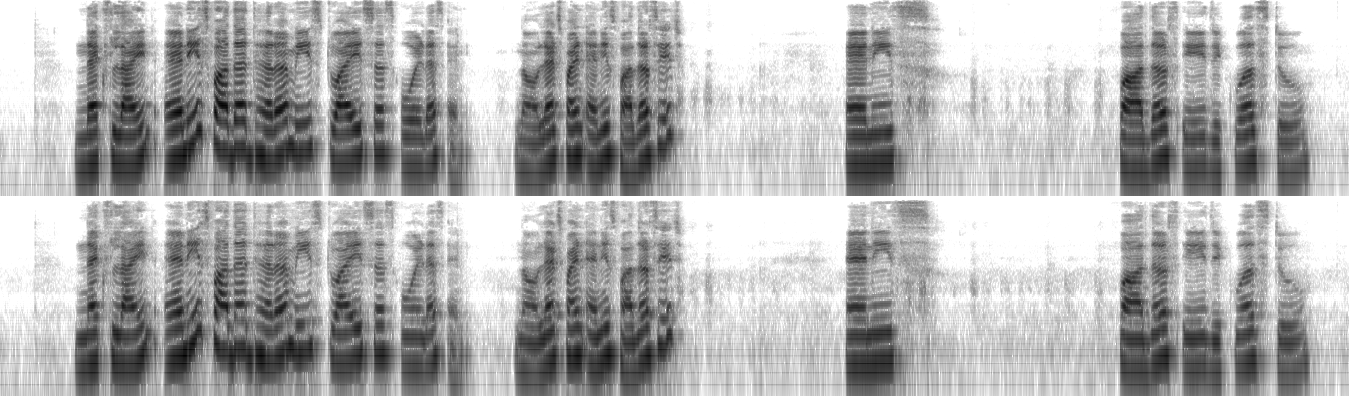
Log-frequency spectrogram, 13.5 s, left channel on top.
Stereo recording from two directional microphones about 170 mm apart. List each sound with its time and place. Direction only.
0.8 s speech: 35° left (ahead or behind)
8.4 s speech: 35° left (ahead or behind)
11.2 s speech: 35° left (ahead or behind)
